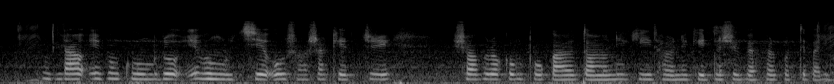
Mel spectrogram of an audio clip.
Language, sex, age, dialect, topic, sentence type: Bengali, female, 18-24, Rajbangshi, agriculture, question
